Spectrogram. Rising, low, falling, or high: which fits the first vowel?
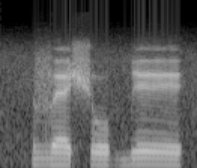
low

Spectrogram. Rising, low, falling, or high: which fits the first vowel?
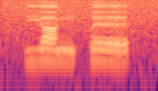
high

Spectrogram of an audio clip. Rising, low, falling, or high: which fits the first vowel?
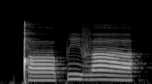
low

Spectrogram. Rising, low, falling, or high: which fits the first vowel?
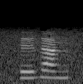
rising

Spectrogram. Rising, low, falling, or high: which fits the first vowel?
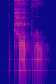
rising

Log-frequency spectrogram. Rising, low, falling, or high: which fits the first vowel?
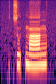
rising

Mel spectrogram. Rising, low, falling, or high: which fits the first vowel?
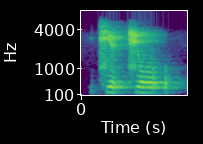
low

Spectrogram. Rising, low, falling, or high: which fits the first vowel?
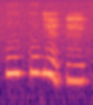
high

